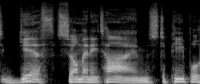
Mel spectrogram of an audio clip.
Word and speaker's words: GIF: for so the first word is Graphics Graphics gif that's it that's the end of the conversation I I've heard people like well the the guy who invented the GIF he says that's pronounced Jiff I don't know if that's true or not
